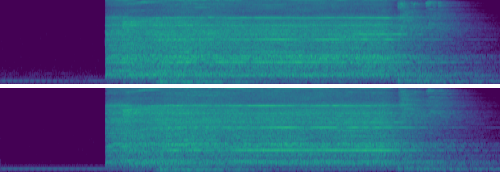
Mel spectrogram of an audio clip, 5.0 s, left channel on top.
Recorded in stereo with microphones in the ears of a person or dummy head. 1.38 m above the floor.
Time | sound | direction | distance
1.1 | a blender | 20° left (ahead or behind) | 0.6 m
4.0 | a clunk | 40° left (ahead or behind) | 0.7 m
